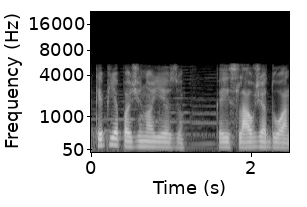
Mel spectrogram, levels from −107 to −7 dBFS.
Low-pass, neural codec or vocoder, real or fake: 5.4 kHz; none; real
